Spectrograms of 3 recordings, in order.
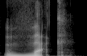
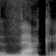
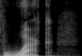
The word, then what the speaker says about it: Weck: So I wanted to tell you that apparently in Germany, that company name is pronounced Weck, with a V, even though it's spelled with a W. So it should be pronounced Weck instead of Weck.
